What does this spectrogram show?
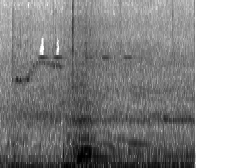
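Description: Lamborghini engine heard from inside the cabin, running with a deep rumble. It swells into a brief rev about a second and a half in, which falls away in pitch. The sound cuts off abruptly near the end.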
